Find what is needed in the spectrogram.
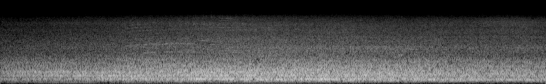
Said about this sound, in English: the train just pulling in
